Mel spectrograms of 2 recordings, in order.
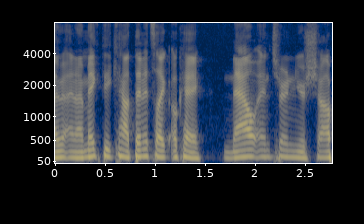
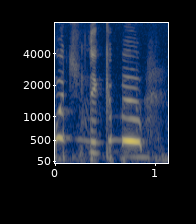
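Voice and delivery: very high-pitched, screeching, screamed put-on voice; 3 dB louder than usual. Retelling the wife's question to George, retelling a scream in a voice. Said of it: "I am screaming".

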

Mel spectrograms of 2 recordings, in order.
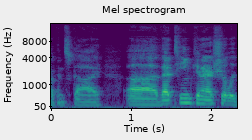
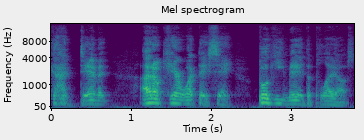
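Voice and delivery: put-on voice throbbing with feeling; 2 semitones higher, 4 dB louder than usual. Retelling a fan's emotional tweet about boogie making the playoffs: imitating a fan's throbbing emotional voice. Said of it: "you could almost feel the throb in his voice".

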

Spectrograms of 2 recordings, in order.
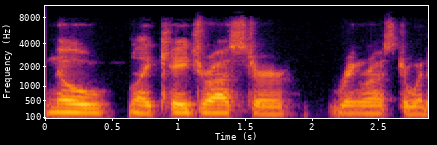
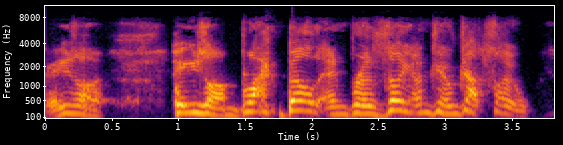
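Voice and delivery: very high-pitched, put-on voice; 13 semitones higher than usual. Retelling a fight broadcast line in a Mauro Ranallo impression. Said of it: "my Mauro Ranallo is pretty, pretty tight".

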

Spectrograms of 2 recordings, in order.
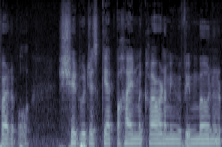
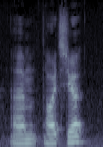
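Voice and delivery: ordinary talk, nothing marked

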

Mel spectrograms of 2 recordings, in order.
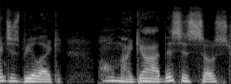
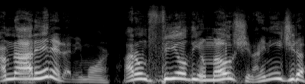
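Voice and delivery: ordinary talk

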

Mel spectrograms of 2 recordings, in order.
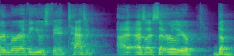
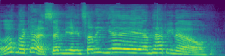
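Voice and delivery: high, laid-on, put-on excited gush; 8 semitones higher than usual. Teasing the other speaker about getting excited over weather: mock excitement. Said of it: "You get excited about".

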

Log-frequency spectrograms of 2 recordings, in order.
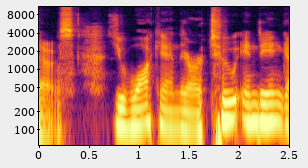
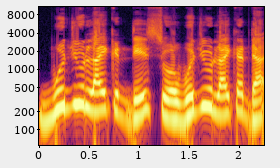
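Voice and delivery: put-on Indian accent; 8 semitones higher than usual. Describing a video game's store clerks, quoting their lines in an Indian accent. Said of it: "they even write it in the Indian accent".

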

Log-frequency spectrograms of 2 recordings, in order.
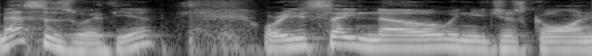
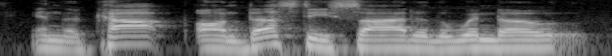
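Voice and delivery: ordinary delivery

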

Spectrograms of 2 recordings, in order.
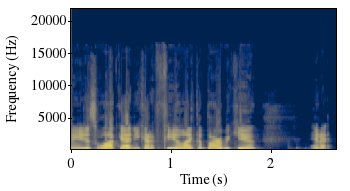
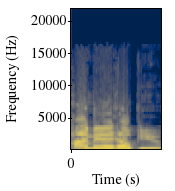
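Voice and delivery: loud, squawking voice; 3 semitones higher than usual. Describing ordering at a barbecue place, the speaker imitates employees squawking. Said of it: "just like squawking".

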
